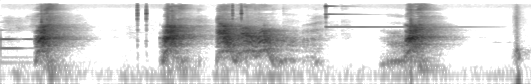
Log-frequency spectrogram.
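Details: Small Pomeranian spitz barking when it hears outside noises, scolding and guarding its territory: four loud, ringing, high-pitched barks spaced one to two seconds apart, with a faint steady tone and a couple of soft clicks in the background.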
